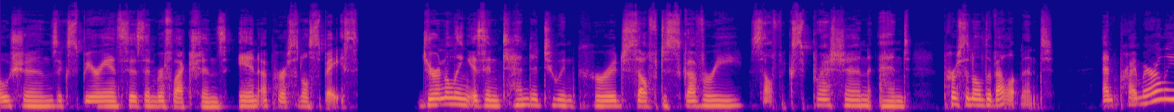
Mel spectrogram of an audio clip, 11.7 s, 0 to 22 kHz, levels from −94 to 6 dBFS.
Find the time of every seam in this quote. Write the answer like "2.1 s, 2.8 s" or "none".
3.6 s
